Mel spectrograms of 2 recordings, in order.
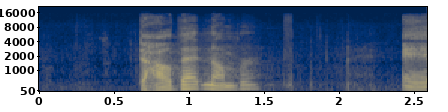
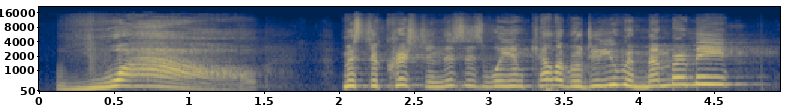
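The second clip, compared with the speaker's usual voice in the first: much higher and louder, bursting with excitement; overjoyed to hear his old teacher's voice; excited greeting; 12 semitones higher, 9 dB louder than usual. Retold or imitated. Calling his old teacher, a high, loud, excited hello.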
